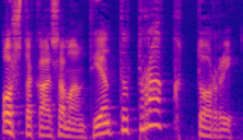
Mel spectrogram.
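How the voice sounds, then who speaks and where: A man voicing an eager, excitable male dog in a storybook reading, full of wishes and engine noises. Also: mid-range voice, voice pushed up.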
